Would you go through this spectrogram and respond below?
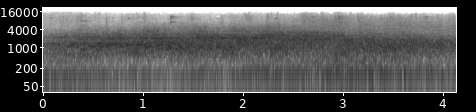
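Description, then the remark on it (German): A steady, loud roar of an airplane taking off behind a fence at the airport in Hamburg's Niendorf district, a broad engine rumble that holds constant throughout without any talking. “Hinter der Umzäunung heben die Flugzeuge ab.”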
